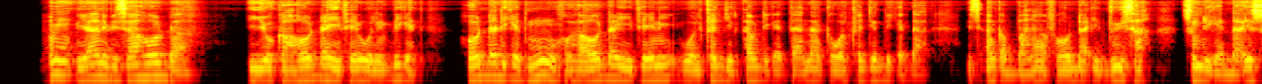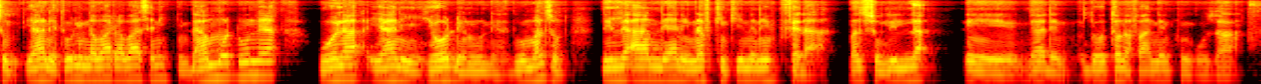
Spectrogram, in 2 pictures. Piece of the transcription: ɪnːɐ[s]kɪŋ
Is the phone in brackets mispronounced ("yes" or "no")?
yes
